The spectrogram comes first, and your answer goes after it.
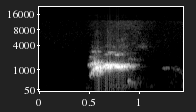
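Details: Blenheim Cavalier King Charles Spaniel puppy, one of a litter of six (two female, four male) whelped March 7–8, indoors in a puppy pen; a single drawn-out tonal yelp, about half a second, fairly high and steady, then quiet.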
